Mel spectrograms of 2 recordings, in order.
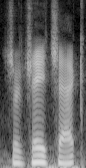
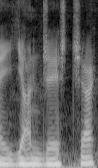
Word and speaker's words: Jędrzejczyk: And the last fight I want to cover on this card is Joanna Jędrzejczyk Joanna Jędrzejczyk. versus Tisha I'll Torres. say it. I don't know where the yun comes from. Joanna Jędrzejczyk.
